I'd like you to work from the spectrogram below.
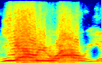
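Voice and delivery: high, loud drawn-out holler; goofy yell. Retold or imitated. Front-row fan calling out to Bray Wyatt, goofy yell. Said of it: "my goofy ass yells out".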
